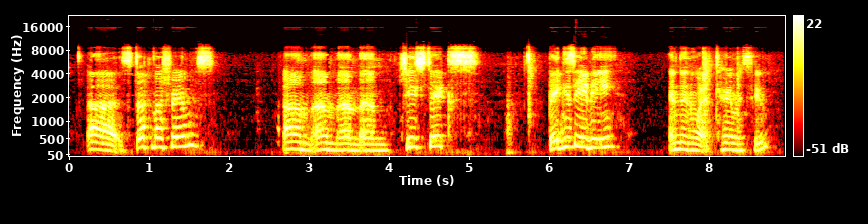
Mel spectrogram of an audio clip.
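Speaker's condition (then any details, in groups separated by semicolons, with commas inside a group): Cerebral palsy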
